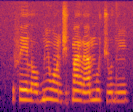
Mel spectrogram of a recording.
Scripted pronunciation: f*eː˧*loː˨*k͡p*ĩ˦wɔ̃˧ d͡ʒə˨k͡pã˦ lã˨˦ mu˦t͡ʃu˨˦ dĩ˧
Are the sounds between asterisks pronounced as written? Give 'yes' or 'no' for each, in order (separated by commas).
yes, no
